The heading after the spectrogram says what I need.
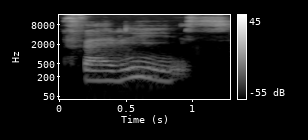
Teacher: The stress is on ris, which is a super heavy syllable.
